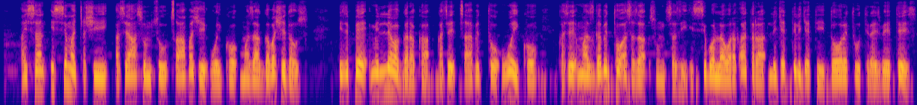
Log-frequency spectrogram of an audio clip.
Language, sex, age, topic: Gamo, male, 25-35, government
